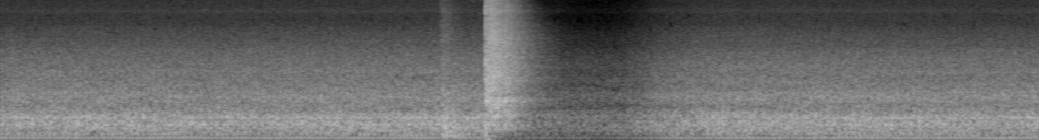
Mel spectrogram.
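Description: An electric clothes iron falls off the ironing board and hits the hard floor with one loud clatter about five seconds in, just after a faint knock. A steady background hiss and hum runs underneath.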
